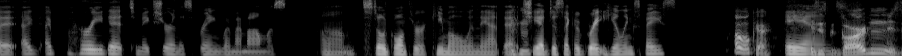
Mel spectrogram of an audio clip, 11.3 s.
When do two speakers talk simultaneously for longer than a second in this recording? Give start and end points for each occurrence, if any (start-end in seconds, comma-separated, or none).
none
